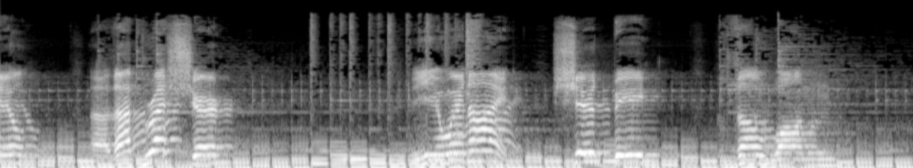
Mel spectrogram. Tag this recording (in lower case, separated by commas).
music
